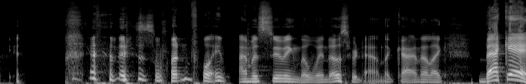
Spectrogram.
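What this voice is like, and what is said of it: Usual voice. Nothing is said of it.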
